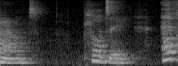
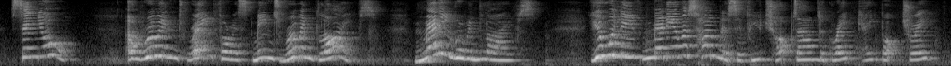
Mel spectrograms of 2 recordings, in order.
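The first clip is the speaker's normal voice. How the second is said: squeaky little tree frog voice, high piping; 9 semitones higher than usual. Narrator reads a small tree frog speaking in the man's ear, squeaky voice. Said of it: "In a squeaky voice".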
